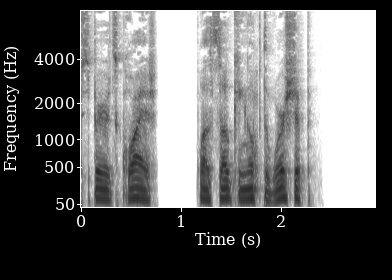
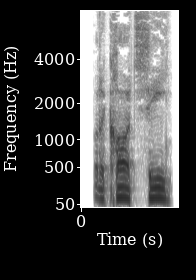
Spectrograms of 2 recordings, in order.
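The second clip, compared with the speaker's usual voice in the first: ordinary delivery, nothing marked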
